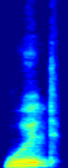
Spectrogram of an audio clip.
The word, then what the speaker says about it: would: Recuerda que solo se pronuncia la primera, la tercera y la quinta, would.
